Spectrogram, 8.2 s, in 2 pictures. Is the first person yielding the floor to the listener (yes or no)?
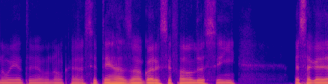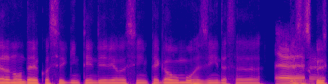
yes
